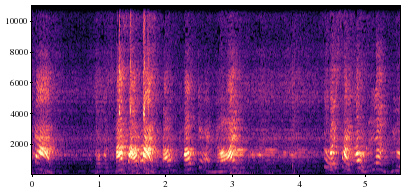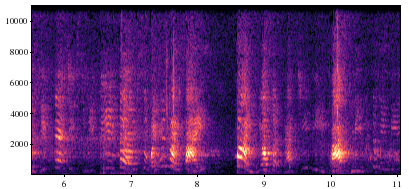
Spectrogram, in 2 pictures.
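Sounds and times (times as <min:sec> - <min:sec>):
high-pitched voices on television: 0:00.0 - 0:11.0.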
